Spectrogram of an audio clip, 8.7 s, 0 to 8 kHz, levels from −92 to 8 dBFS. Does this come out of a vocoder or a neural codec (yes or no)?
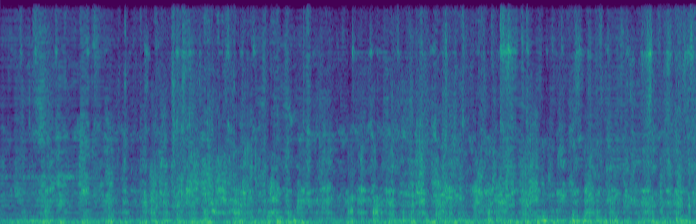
yes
